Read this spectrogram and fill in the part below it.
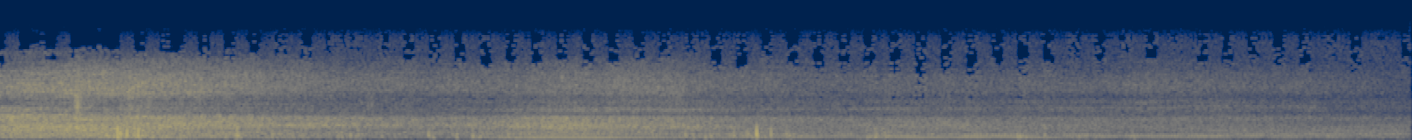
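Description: A car engine fades into the distance as it drives away round a bend.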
